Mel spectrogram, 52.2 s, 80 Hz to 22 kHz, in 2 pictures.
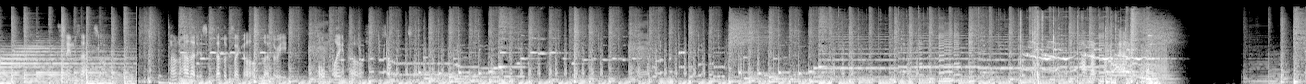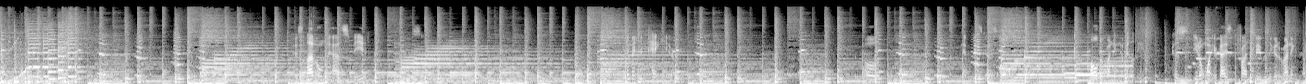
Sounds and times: Music: 0.0 - 23.8, 24.9 - 52.2
Speech: 1.2 - 2.1, 3.4 - 8.0, 21.6 - 22.8, 32.0 - 33.5, 38.6 - 39.6, 43.4 - 43.8, 45.4 - 46.2, 47.9 - 52.2.

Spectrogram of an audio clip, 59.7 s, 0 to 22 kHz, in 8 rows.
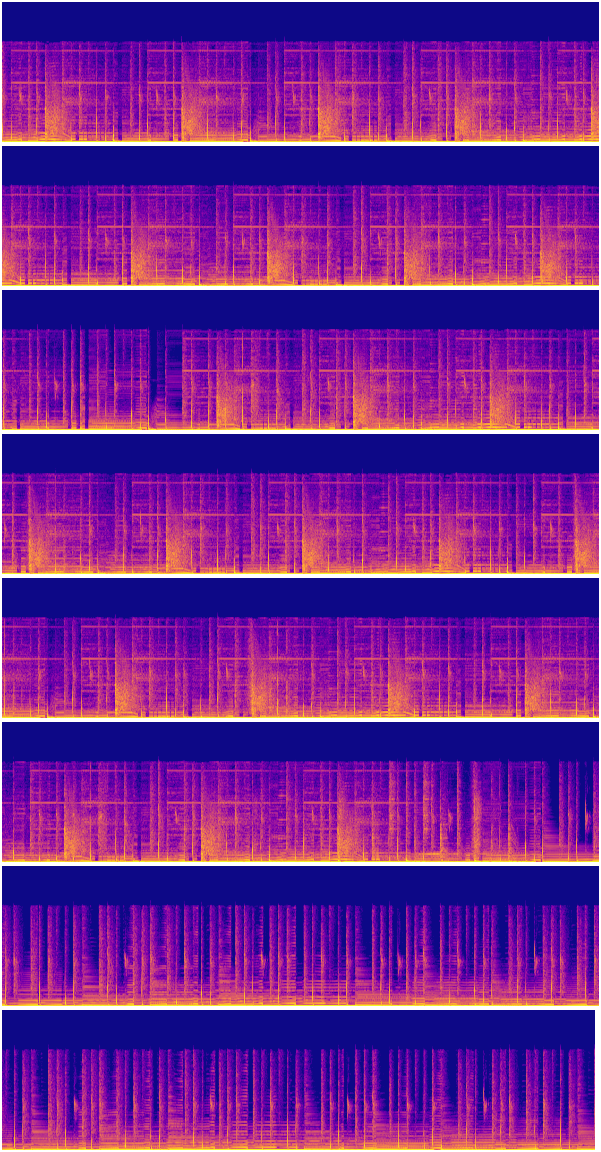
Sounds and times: Dubstep: 0.0 - 59.6.

